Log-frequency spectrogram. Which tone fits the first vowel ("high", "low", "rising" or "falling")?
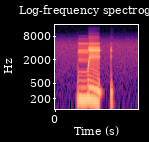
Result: low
